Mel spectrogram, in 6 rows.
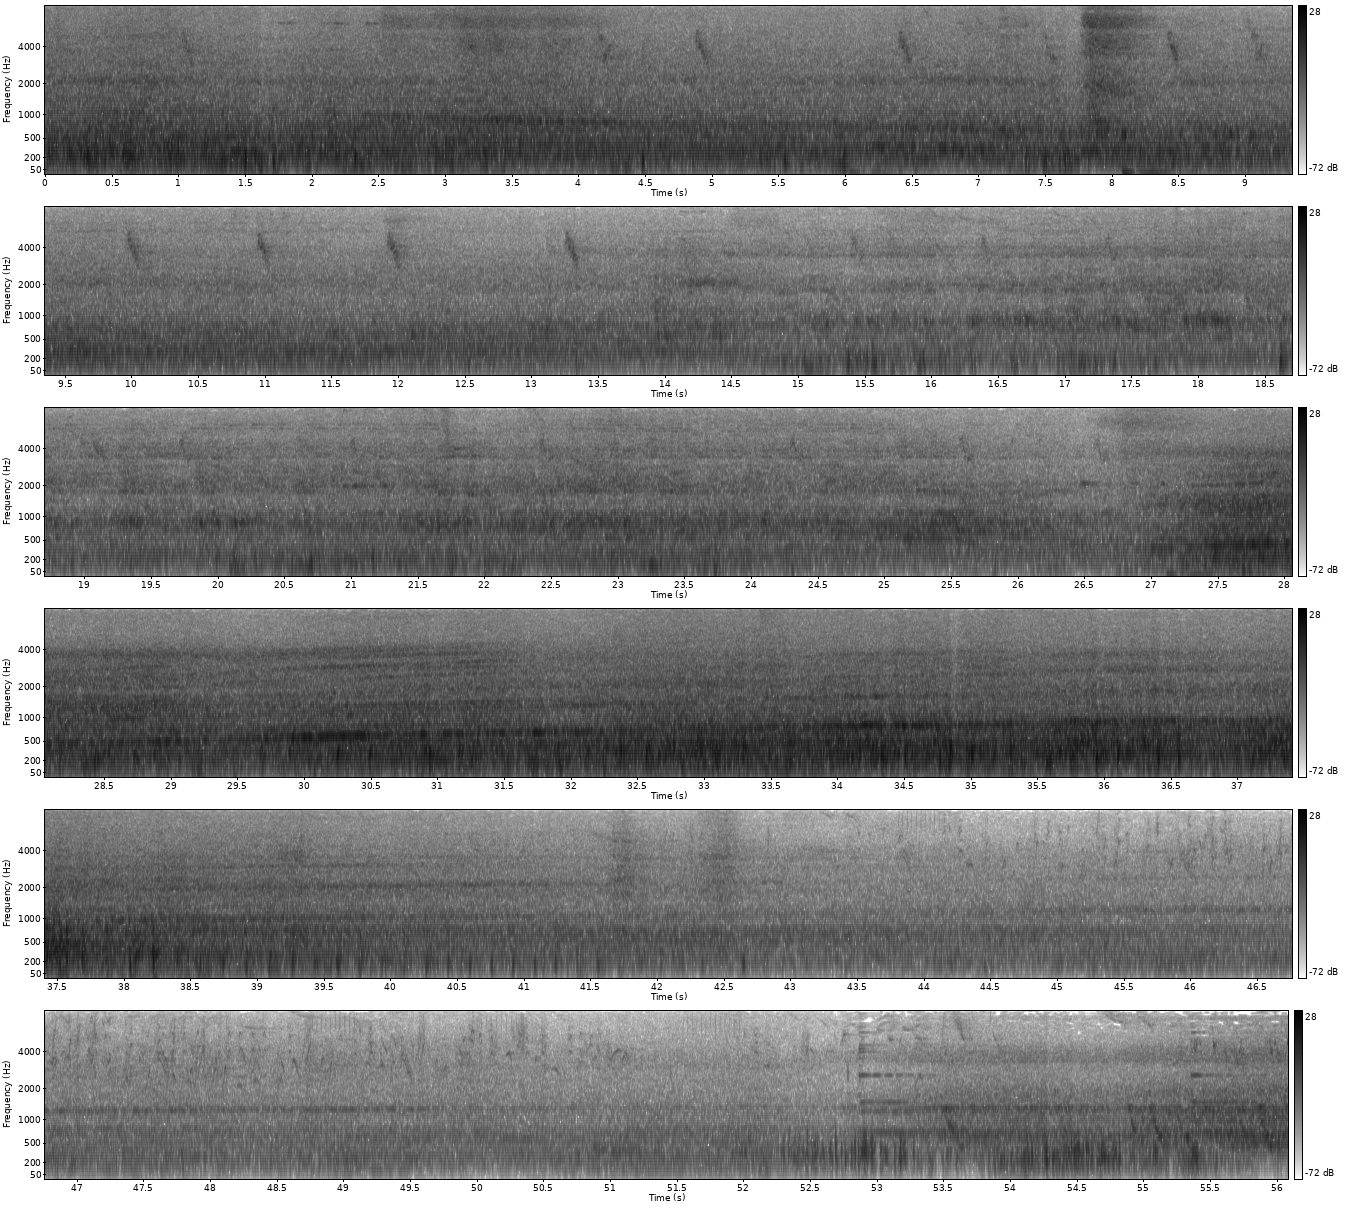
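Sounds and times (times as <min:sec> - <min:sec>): train wheels rumbling on rails: 0:00.0 - 0:43.1.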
